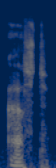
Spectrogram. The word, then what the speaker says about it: asked: one kakuke and kakapunshi of ask is asked the k is not pronounced in regular sentences he asked me a question you've asked me that before k is not pronounced so it's quite easy to pronounce ast month is singular fukusu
